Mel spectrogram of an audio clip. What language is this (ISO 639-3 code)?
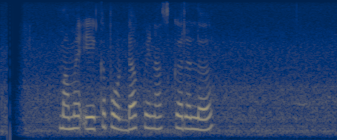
sin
